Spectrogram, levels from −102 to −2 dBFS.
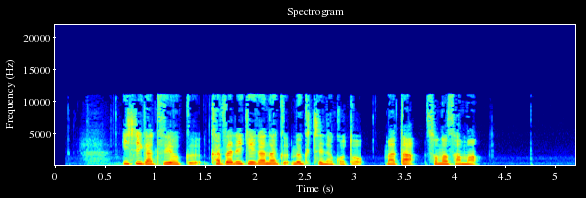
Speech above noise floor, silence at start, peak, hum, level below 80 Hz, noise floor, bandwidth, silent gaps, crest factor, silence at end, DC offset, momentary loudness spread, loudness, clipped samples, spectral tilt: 43 dB; 0.7 s; -6 dBFS; none; -78 dBFS; -68 dBFS; 11.5 kHz; none; 20 dB; 1 s; under 0.1%; 9 LU; -25 LUFS; under 0.1%; -4 dB/octave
